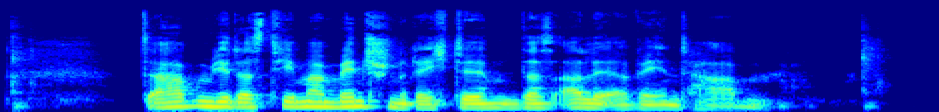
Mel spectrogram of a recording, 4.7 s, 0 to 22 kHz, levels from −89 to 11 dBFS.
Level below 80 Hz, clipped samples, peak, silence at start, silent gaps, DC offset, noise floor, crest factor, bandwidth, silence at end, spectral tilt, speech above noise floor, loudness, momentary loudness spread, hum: -68 dBFS; under 0.1%; -16 dBFS; 0.05 s; none; under 0.1%; -62 dBFS; 18 dB; 16 kHz; 0.35 s; -6.5 dB/octave; 30 dB; -32 LUFS; 11 LU; none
